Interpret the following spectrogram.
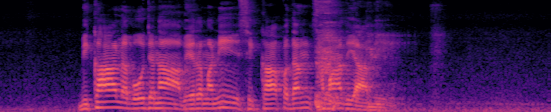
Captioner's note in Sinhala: උගුර කෑරීම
